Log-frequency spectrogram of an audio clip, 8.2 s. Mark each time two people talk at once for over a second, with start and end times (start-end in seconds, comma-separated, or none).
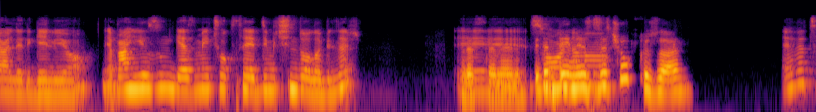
4.6-6.1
